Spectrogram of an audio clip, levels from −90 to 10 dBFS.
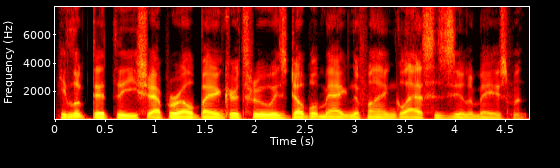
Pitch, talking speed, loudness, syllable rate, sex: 100 Hz, 165 wpm, -15 LUFS, 5.2 syllables/s, male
